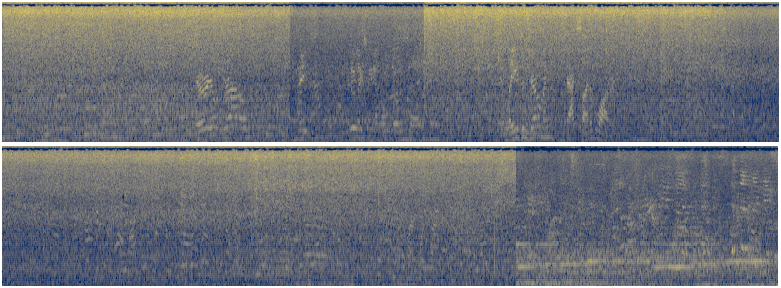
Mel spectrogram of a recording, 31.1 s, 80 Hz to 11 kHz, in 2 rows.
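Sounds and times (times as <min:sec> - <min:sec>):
waterfall splashing into pool: 0:00.0 - 0:06.4, 0:07.1 - 0:25.8
music: 0:00.0 - 0:11.2, 0:25.8 - 0:31.0
crowd voices: 0:00.0 - 0:31.0.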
